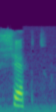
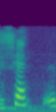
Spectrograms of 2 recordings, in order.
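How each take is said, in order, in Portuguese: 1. O P é claramente pronunciado. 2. O P fica mudo. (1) "digo chepto" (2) "eu não digo chepto"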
